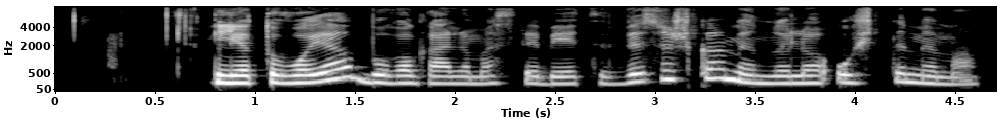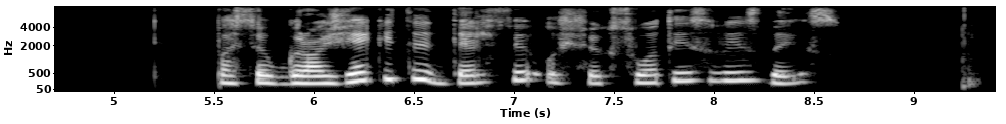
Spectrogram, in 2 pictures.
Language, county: Lithuanian, Alytus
